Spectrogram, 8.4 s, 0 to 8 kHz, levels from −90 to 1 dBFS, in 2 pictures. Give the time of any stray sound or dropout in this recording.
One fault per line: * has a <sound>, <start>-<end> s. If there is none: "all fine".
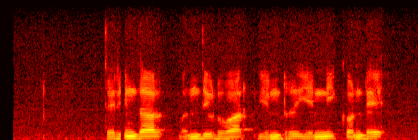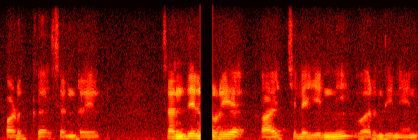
* has a dropout, 1.2-1.3 s
* has a dropout, 6.2-6.3 s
